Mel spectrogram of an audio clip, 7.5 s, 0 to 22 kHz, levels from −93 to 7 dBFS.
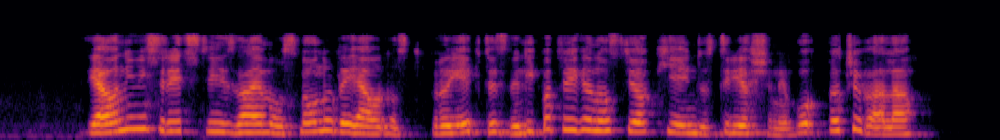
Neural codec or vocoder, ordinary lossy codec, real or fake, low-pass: codec, 16 kHz, 4 kbps, FunCodec, trained on Chinese and English, 50 frames a second; none; fake; none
